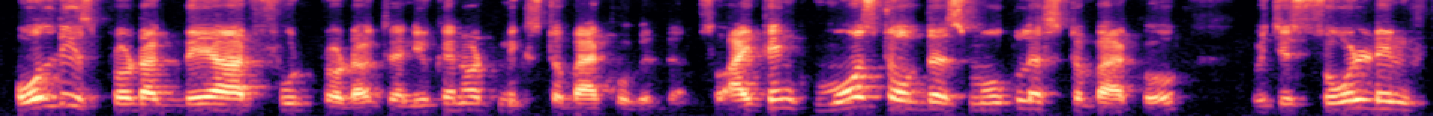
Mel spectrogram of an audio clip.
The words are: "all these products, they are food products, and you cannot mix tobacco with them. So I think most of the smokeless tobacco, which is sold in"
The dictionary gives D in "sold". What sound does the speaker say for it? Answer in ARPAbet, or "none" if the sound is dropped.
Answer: D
